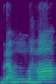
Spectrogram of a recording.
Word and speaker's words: ब्रह्मा: So whenever words like Brahma are pronounced, it seems the nada, it should be pronounced from the chest, uraha. So Brahma, that has to be pronounced correctly. Please don't say Brahma, Brahma.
